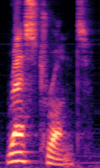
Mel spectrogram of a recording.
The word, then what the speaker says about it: restaurant: two syllables number six restaurant restaurant restaurant two syllables and number seven number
